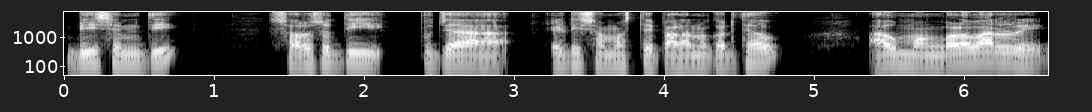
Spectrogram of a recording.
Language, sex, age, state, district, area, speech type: Odia, male, 18-30, Odisha, Cuttack, urban, spontaneous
